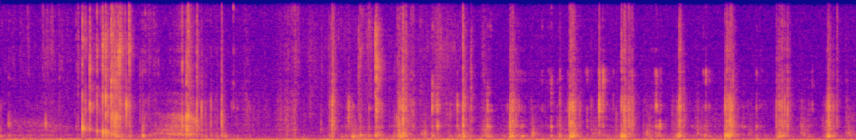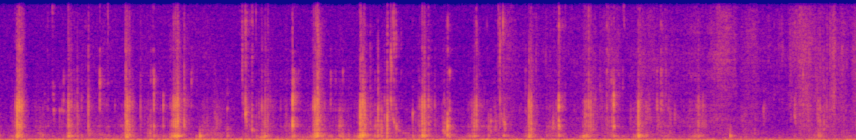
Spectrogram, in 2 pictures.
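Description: A close-miked bite into the ruby chocolate shell of a Magnum mini ice cream bar, then steady chewing. The crisp shell crunches and clicks many times as it breaks up.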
